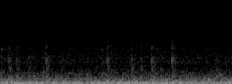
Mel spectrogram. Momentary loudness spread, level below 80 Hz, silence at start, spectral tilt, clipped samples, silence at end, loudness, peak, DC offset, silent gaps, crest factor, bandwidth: 2 LU; -38 dBFS; 0 s; -8 dB/octave; under 0.1%; 0 s; -39 LUFS; -24 dBFS; under 0.1%; none; 12 dB; 11.5 kHz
